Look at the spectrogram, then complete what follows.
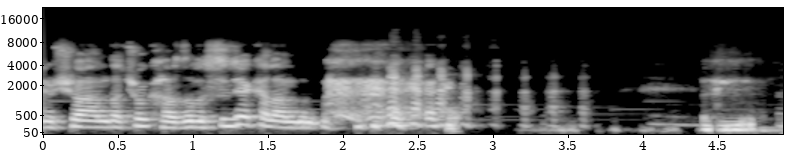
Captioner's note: laugh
